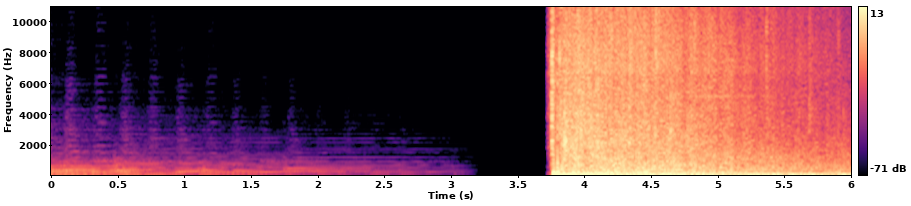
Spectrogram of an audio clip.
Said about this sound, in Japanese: 爆発音とともに吹き飛んだ瓦礫の山が火花を散らし空気を裂いた。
